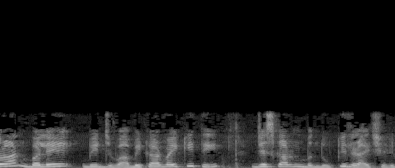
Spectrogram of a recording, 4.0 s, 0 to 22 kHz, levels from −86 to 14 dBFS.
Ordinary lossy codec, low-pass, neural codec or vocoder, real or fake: none; 7.2 kHz; none; real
